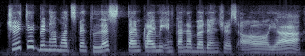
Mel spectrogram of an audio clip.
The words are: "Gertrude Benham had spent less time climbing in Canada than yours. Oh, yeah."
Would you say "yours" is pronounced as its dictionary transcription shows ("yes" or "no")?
no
